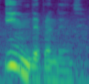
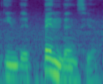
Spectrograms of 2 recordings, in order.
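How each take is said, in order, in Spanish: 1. El acento está en la primera sílaba. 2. El acento está en la tercera sílaba. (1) "Nosotros no decimos independencia" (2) "Tampoco podemos decir independencia"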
